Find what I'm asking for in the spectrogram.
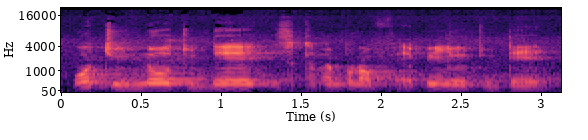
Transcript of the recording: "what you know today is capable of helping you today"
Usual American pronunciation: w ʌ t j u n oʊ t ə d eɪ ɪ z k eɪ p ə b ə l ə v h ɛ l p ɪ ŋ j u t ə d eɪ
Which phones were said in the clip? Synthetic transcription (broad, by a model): w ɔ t j u n oʊ t ə d eɪ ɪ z k eɪ p ə b ə l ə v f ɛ p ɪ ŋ j u t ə d eɪ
